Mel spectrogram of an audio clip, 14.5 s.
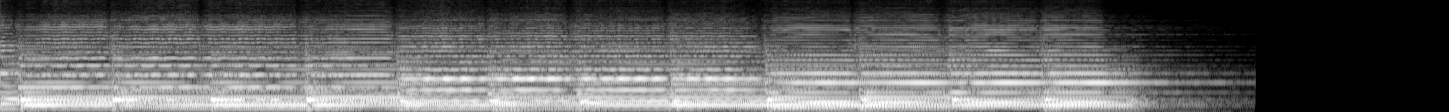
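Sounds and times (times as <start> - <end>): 
violin finger exercise on the D string in quarter notes: 0.0 - 12.5.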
